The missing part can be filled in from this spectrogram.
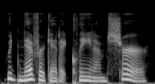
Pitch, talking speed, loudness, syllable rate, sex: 180 Hz, 270 wpm, -19 LUFS, 5.6 syllables/s, female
